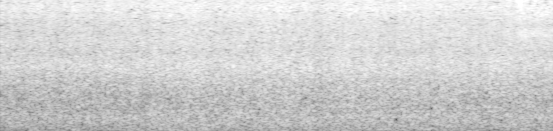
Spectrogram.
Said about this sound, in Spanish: Mientras tanto, en Logroño, así como vas a escuchar, baja el río Ebro.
